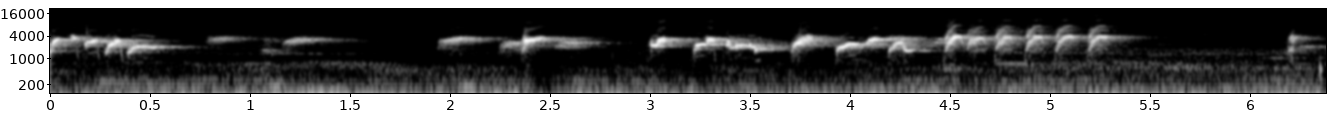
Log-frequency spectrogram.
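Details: Long, forceful 'ché'-style song from a captive red-whiskered bulbul: rapid tumbling chirps and slurred whistles, ending in a fast run of about eight sharp repeated notes before a final chirp.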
